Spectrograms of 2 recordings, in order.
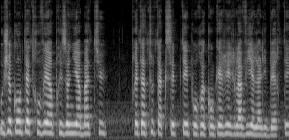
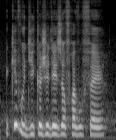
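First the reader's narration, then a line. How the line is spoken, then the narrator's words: Growling. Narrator (French): gronda Isabeau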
